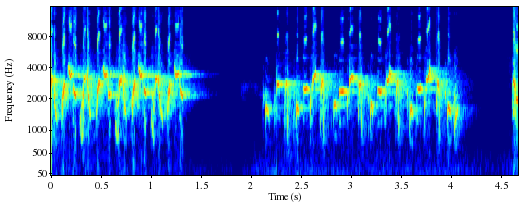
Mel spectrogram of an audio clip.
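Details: Yellow-vented bulbul in a fighting song to provoke rivals: two long phrases of rapid, liquid chattering notes separated by a short silence, ending with a brief sharp note.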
